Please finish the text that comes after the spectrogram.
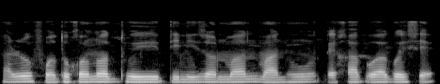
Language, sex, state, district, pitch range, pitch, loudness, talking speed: Assamese, male, Assam, Sonitpur, 115-120 Hz, 120 Hz, -18 LUFS, 120 wpm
